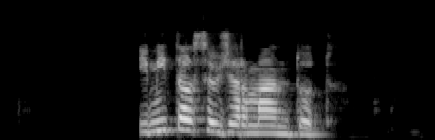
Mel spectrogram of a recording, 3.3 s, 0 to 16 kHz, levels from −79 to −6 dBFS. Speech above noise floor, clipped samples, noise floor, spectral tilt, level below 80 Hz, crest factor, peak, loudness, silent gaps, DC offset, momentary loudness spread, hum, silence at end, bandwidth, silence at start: over 66 dB; under 0.1%; under -90 dBFS; -4 dB/octave; -80 dBFS; 20 dB; -8 dBFS; -24 LUFS; none; under 0.1%; 12 LU; none; 0.8 s; 7 kHz; 1.05 s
